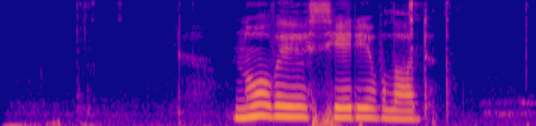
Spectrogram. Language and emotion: Russian, neutral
